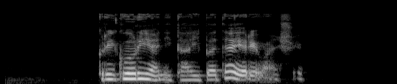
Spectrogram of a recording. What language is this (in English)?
Georgian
